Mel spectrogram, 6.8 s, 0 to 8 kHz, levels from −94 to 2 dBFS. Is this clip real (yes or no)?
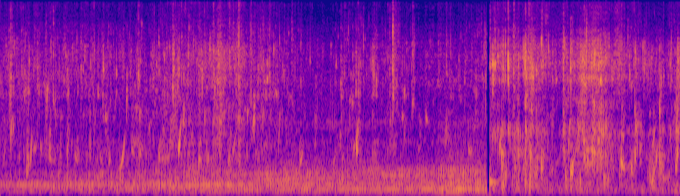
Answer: no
